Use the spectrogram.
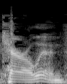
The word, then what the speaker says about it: Caroline: Did you ever think, obviously there was Sweet Caroline, Neil Diamond, obviously not to you, and you pronounce it Carolyn, but did you ever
